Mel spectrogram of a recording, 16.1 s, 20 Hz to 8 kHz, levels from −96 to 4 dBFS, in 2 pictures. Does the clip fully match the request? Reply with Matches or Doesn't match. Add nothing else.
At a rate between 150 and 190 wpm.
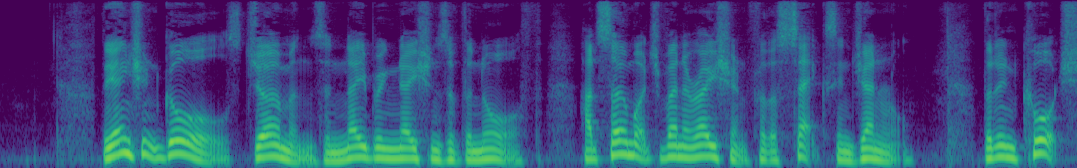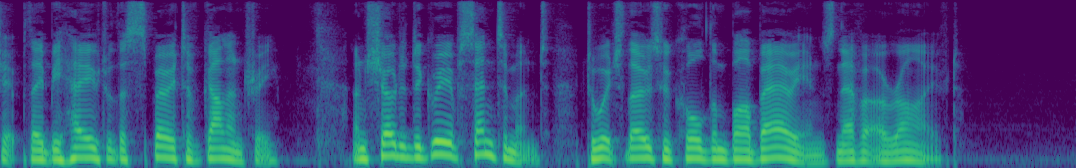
Matches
